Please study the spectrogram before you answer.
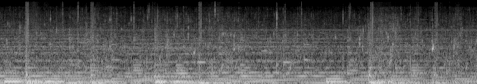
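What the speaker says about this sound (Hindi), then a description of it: "सर इस तरफ से पानी के बहने की आवाज आ रही है।" Water flows steadily, with continuous trickling and dripping that stays loud throughout, layered over sustained background tones.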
